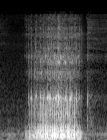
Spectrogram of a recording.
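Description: One loud, rough, rattling snore about a second long, low and buzzy, in a quiet room.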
